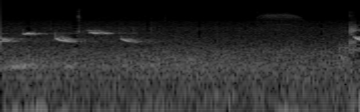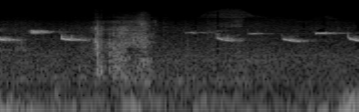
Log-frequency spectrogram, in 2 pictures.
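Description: A songbird singing a repeated two-note phrase, a short high note dropping to a lower one, about twice a second in bursts. A single sharp clack and some rustling come from handling the food about halfway through.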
